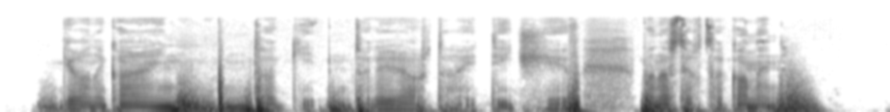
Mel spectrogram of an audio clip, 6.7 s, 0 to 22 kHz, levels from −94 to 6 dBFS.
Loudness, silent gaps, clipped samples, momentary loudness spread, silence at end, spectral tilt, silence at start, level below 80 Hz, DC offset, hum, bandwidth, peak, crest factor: -22 LUFS; none; under 0.1%; 18 LU; 0.5 s; -8 dB/octave; 0.3 s; -30 dBFS; under 0.1%; none; 11.5 kHz; 0 dBFS; 22 dB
